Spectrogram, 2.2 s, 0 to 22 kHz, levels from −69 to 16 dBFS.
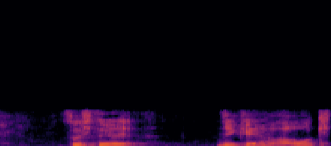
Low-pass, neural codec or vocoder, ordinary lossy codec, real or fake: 5.4 kHz; codec, 16 kHz, 4 kbps, FreqCodec, larger model; none; fake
